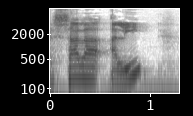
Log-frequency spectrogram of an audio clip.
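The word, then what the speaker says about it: Mahershala Ali: Sala Ali por Moonlight.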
